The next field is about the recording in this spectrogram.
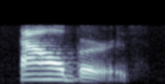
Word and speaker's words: Albers: Also, you can reach me at Facebook, Bonnie Mosenter Albers, so I'll spell it for you, B-O-N-N-I-E, and then my maiden name was Mosenter, M-O-Z-E-N-T-E-R, Albers, A-L-B-E-R-S.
